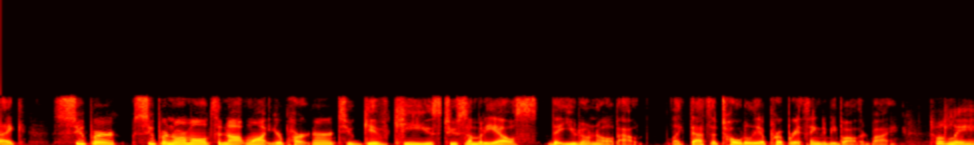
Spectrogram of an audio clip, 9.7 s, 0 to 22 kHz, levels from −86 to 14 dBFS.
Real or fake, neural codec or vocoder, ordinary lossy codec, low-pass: real; none; Opus, 64 kbps; 7.2 kHz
